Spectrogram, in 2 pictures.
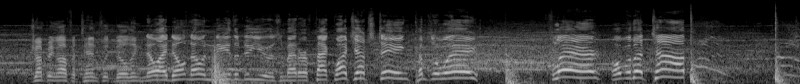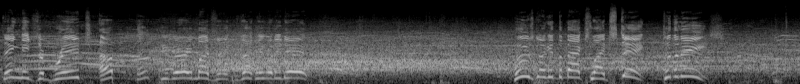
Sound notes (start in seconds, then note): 6.8 countdown thudding; 8.1 wrestlers groaning; 11.5 crowd cheering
